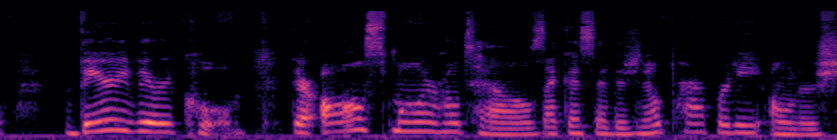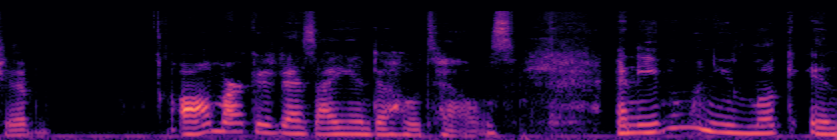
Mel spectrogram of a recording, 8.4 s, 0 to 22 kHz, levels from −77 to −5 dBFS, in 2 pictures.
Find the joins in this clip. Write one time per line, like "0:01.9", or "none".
none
